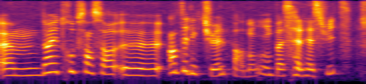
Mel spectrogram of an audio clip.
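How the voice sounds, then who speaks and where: A woman's lively intonation at a moderate pace, in a very clean recording with a silent background. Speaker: conference speaker, engineering manager. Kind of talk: conference talk. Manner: hesitant, many filler sounds.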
